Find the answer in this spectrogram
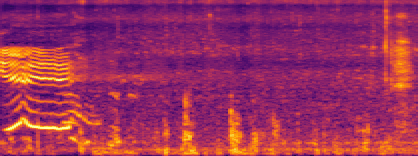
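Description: Low road noise from a ride on a small motorbike, with engine and street traffic, opening with a short, wavering, high-pitched vocal exclamation.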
